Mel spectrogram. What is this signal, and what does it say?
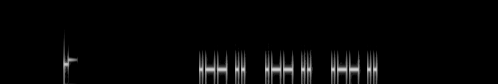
Morse code, heard as a keyed tone, about 40 wpm, 700 Hz. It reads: WI WI WI
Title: US States Repeated 3x 40wpm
